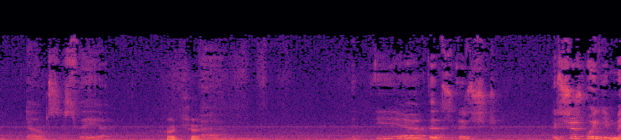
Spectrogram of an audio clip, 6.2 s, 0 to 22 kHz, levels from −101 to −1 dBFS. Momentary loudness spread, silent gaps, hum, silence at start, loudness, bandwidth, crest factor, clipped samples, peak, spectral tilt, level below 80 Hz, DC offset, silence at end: 15 LU; none; none; 0 s; -36 LUFS; 16.5 kHz; 20 dB; under 0.1%; -16 dBFS; -4 dB/octave; -48 dBFS; under 0.1%; 0 s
